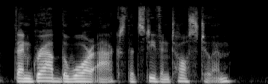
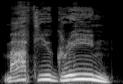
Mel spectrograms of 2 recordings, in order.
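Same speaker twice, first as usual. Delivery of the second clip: loud, high, drawn-out call; shouting up; 8 semitones higher, 10 dB louder, much slower than usual. A narrator's reading. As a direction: holler the name up a high wall. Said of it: "Stephen shouted up".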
